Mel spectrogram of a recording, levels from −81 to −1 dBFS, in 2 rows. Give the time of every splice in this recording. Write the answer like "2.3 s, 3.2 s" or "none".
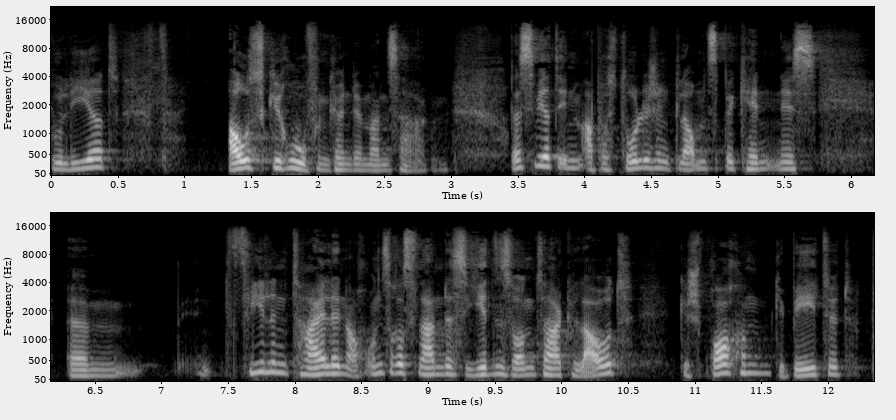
3.4 s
